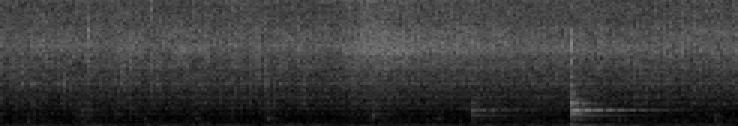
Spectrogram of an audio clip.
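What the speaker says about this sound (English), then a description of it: "I want to melt some of this fat, get the juices locked into the meat, and get some of that grease out." Lamb fat melting in a stew pot, giving a constant close sizzle with a few faint scrapes and clinks of stirring near the end, and no talk.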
